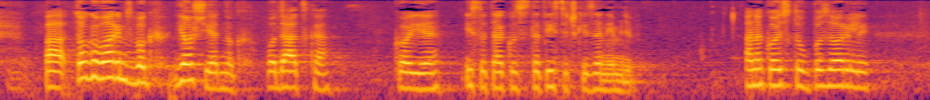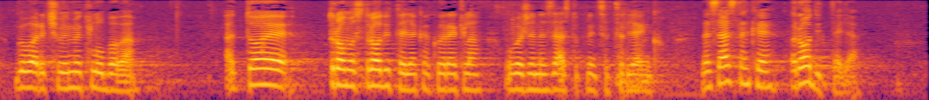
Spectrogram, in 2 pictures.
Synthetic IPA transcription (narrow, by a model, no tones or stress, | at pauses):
pat̪o̞ɡo̞ʋo̞ɾimzbo̞ɡjo̞ʃje̞d̪no̞ɡpo̞d̪aːt̪ka | ko̞jijeist̪ot̪ako̞st̪at̪ist̪it͡ʃkizanimʎḭʋ | anako̞jist̪eupo̞zo̞ɾili | ɡo̞ʋo̞ɾet͡ɕiuimeklˠuːbo̞ʋa̰ | a̰t̪o̞jet̪ɾo̞most̪ɾo̞d̪it̪e̞ʎakakojeɾe̞klˠaṵʋaʒe̞naza̰ːst̪upnit̪sat̪srʎḛŋkʰo̥nasast̪aŋke̞ɾo̞d̪it̪e̞̰ʎa̰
